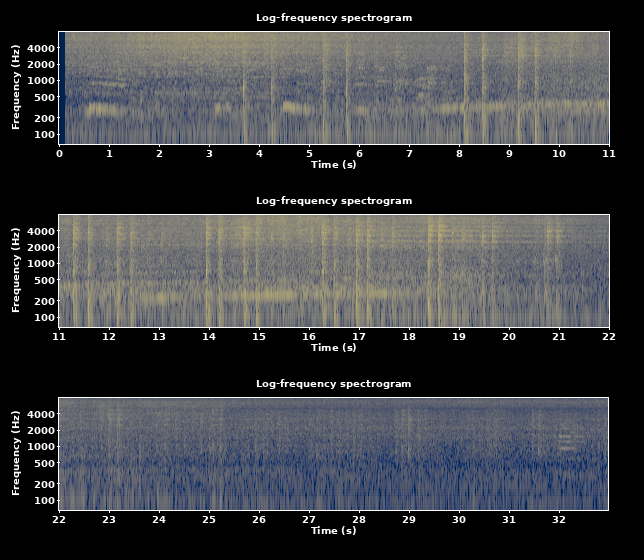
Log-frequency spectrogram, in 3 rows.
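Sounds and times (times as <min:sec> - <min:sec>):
low train hum: 0:00.1 - 0:32.9
train wheels clacking over rail joints: 0:03.4 - 0:06.1, 0:13.8 - 0:21.2.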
